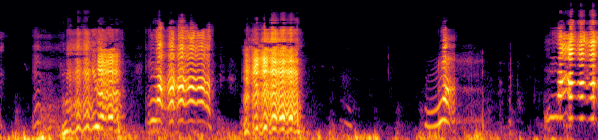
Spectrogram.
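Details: Tiny baby goats on a farm bleating: several short, high, wavering cries, each about half a second, with a strongly quavering, trembling tone and brief silent gaps between calls.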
